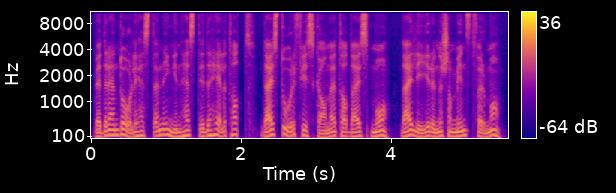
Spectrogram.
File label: norwegian, spoken language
